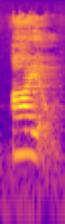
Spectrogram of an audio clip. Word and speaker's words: aisle: in the word isle the s is not pronounced aisle aisle is the passage between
